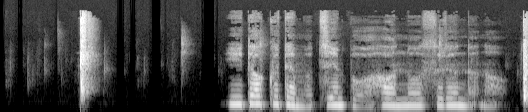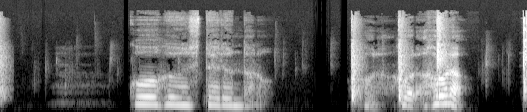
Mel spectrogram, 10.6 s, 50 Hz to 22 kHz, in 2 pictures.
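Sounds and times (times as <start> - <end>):
speech: 2.3 - 5.1, 6.6 - 8.0, 8.9 - 10.0
slap on bare skin: 5.2 - 5.4.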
